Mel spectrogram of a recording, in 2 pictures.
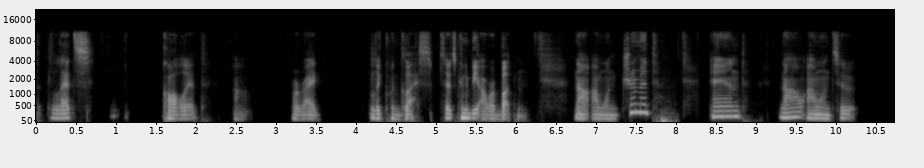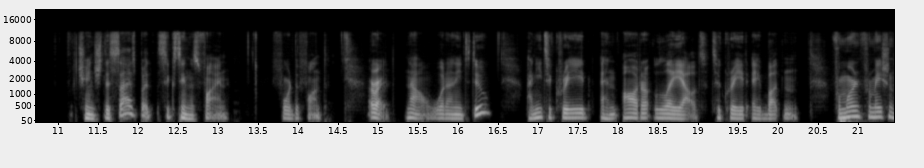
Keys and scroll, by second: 0.1 i, 1.2-4.4 typing.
